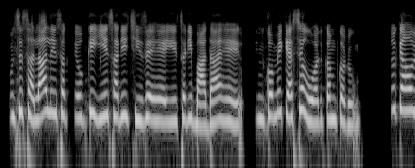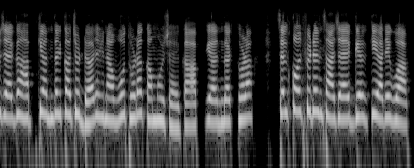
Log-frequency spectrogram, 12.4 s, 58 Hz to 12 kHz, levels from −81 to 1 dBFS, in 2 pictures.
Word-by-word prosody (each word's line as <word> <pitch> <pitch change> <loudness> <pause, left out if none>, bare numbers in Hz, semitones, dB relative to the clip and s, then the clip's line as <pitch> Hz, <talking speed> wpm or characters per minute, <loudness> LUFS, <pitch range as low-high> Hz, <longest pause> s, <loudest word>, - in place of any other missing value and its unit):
उनसे 300 +4 0
सलाह 290 +1 +3
ले 335 -1 0
सकते 300 -2 -4
हो, 285 - -1
कि 340 +6 -1
ये 300 -1 +1
सारी 295 0 0
चीज़ें 275 0 0
हैं, 260 -1 +1
ये 250 +1 -2
सारी 275 0 0
बाधाएँ 240 +4 +1
हैं, 235 -3 -1 0.2
इनको 275 +2 0
मैं 330 +3 -1
कैसे 300 +4 +2
ओवरकम 260 -2 +1
करूँ? 230 -2 -2 0.5
तो 375 - -4
क्या 370 0 +3
हो 360 0 +3
जाएगा 305 0 +1
आपके 280 +6 -2
अंदर 315 0 +1
का 325 - +4
जो 325 +1 +1
डर 245 0 +1
है 295 -1 -2
ना, 270 -1 +1
वो 270 +4 -1
थोड़ा 310 +3 +2
कम 265 0 +2
हो 265 - +1
जाएगा, 220 -1 -3
आपके 245 +4 -4
अंदर 245 0 0
थोड़ा 280 +2 +1 0.4
सेल्फ 330 -1 +1
कॉन्फिडेंस 345 -2 +1
आ 280 -2 +3
जाएगा 275 +1 +1
कि 320 -1 +2
अरे 285 0 +2
वाह! 255 -3 +1
280 Hz, 215 wpm, -22 LUFS, 255-310 Hz, 0.5 s, का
